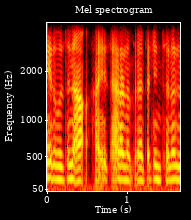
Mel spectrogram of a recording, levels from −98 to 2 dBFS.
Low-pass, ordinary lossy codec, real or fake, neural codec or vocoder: 3.6 kHz; Opus, 24 kbps; fake; autoencoder, 22.05 kHz, a latent of 192 numbers a frame, VITS, trained on many speakers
